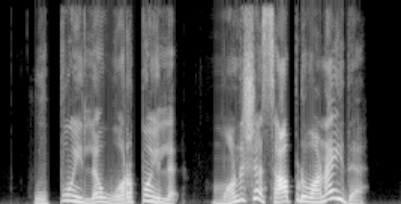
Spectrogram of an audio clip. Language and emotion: Tamil, angry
